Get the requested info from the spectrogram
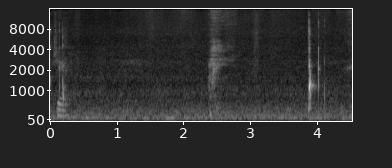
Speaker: The hiccups. You got the hiccups. Yes, you do. You got the hiccups.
